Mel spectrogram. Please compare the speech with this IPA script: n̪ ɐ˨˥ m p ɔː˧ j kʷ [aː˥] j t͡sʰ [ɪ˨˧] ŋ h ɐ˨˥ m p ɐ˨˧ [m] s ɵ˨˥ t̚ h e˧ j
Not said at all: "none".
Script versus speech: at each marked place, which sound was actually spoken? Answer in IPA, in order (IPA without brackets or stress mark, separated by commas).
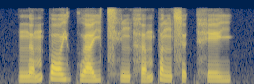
aː˨˧, ɪ˨˧, ŋ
